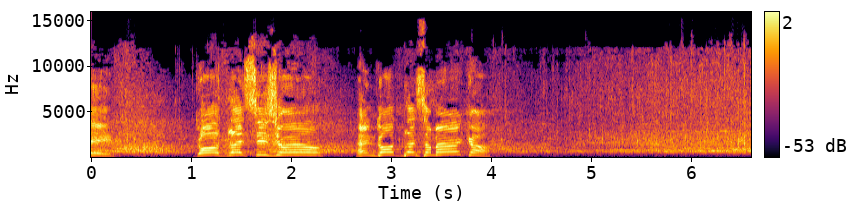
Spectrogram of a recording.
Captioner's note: chanting "bring them home"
